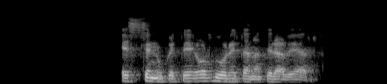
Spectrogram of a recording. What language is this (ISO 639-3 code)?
eus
